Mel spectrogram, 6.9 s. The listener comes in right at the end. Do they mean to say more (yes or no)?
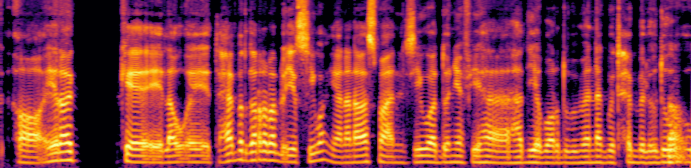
no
